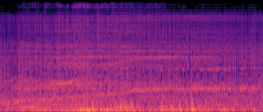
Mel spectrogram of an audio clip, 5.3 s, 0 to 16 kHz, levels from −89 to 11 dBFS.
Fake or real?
fake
